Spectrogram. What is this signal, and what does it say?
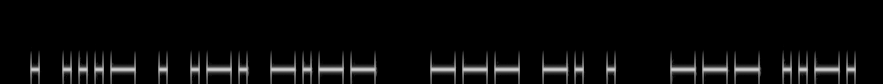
Morse code, heard as a keyed tone, about 15 wpm, 700 Hz. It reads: EVERY ONE OF
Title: Sentences from Top 1500 Words 15wpm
